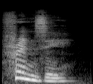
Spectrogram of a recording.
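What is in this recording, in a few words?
"frenzy", British English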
